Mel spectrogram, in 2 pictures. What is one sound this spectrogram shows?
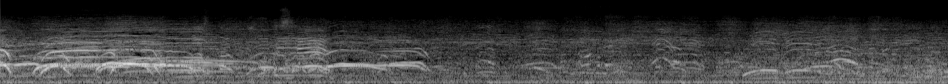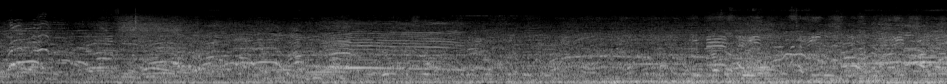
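A large outdoor crowd cheers and shouts excitedly.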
